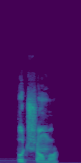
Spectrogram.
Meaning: chamber pot
- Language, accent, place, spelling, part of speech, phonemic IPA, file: French, France, Lyon, pot de chambre, noun, /po d(ə) ʃɑ̃bʁ/, LL-Q150 (fra)-pot de chambre.wav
